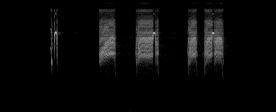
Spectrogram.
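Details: Black francolin giving a full harsh call phrase: a brief double click-like note, then four rasping buzzy bursts in two pairs, spaced about half a second apart, in clean silence.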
